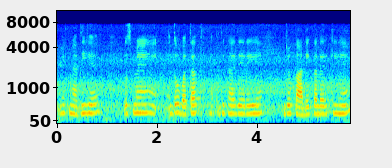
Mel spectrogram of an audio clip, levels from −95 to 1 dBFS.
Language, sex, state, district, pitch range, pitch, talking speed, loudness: Hindi, female, Uttar Pradesh, Gorakhpur, 190-210 Hz, 200 Hz, 155 wpm, -33 LUFS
